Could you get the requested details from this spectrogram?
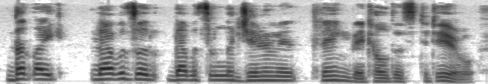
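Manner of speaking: high, loud, still half laughing; disbelieving outburst. Real, not acted. Comic recalling the absurd school lesson, loud and incredulous. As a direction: blurt it out in disbelief.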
